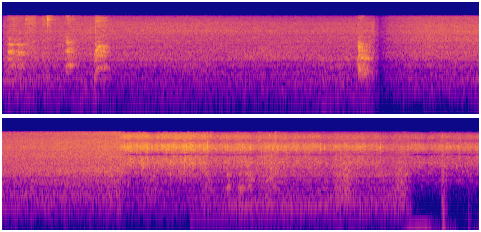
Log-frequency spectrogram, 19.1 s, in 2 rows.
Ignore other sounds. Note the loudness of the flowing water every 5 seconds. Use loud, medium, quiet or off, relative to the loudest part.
medium, medium, loud, medium.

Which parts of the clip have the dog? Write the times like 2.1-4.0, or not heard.
0.1-2.1, 6.7-7.5, 13.3-15.2.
